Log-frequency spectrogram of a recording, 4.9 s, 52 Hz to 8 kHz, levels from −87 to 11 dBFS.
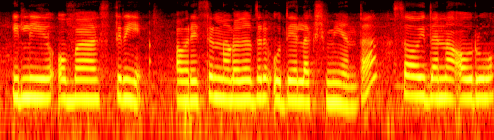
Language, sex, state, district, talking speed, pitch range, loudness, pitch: Kannada, female, Karnataka, Bellary, 145 wpm, 215-235 Hz, -12 LUFS, 230 Hz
